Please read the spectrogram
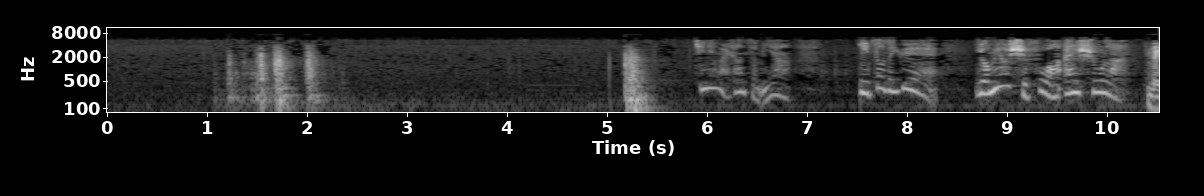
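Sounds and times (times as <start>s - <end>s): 
door being opened with wooden clunks and rattles: 1.1s - 2.5s, 5.1s - 5.6s
speech: 5.9s - 10.5s.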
